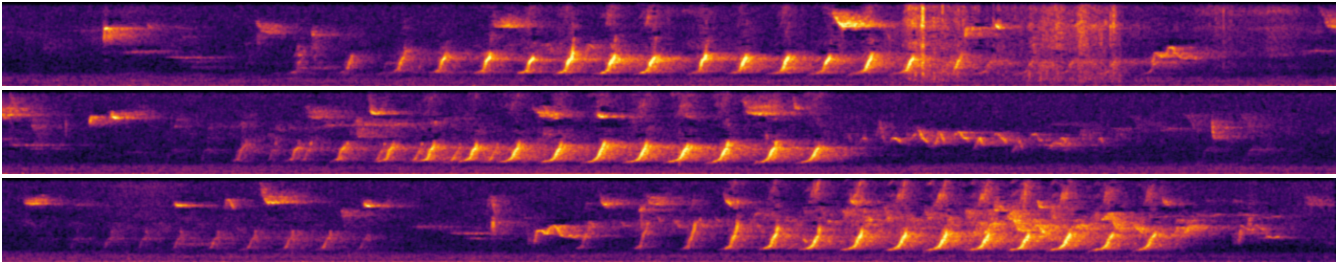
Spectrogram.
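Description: Faint woodland ambience with a songbird singing a fast, even trill of rapid notes, each lasting two to three seconds and repeated about every seven seconds, with thin high chips between the trills.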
